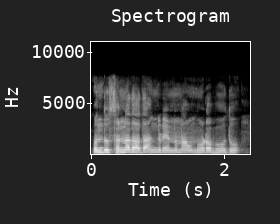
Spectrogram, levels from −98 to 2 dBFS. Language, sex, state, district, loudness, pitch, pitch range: Kannada, male, Karnataka, Bangalore, -15 LUFS, 205 Hz, 200-215 Hz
